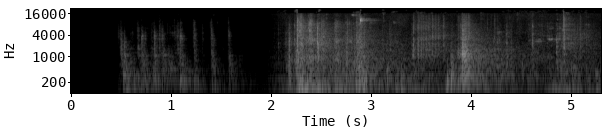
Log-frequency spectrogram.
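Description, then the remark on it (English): A quick run of mechanical clicks, like a lock being worked, then a louder rush of rattling and scraping as a door swings open. No one speaks. “I'll get you a white lab coat and a hairnet, and then I'll open the door.”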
